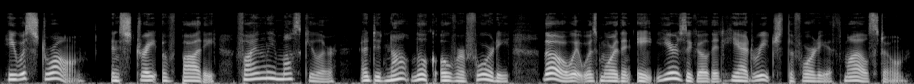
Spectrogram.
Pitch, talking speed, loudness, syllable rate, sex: 185 Hz, 195 wpm, -17 LUFS, 5.4 syllables/s, female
